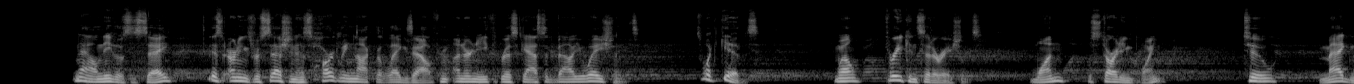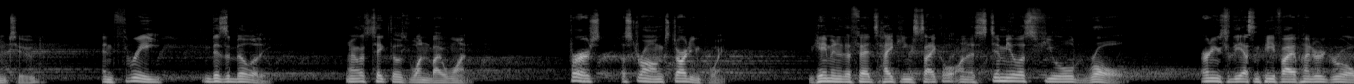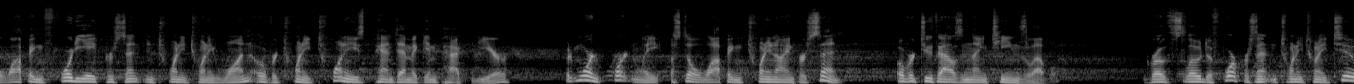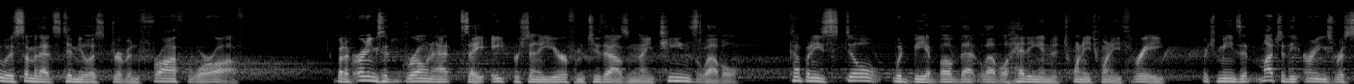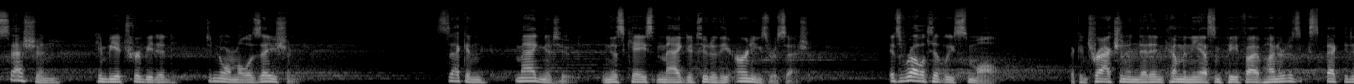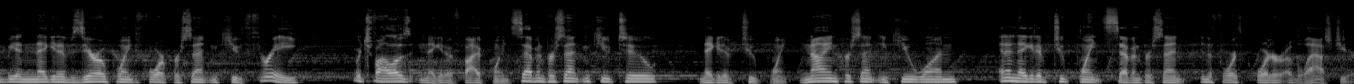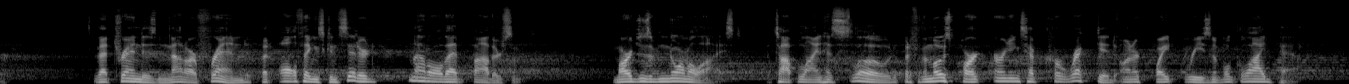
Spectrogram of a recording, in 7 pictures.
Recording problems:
echo of what is said; faint; throughout; 240 ms later, 20 dB below the speech

